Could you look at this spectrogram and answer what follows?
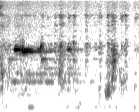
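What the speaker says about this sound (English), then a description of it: "someone's left a phone in there" A phone ringtone chirps out in a short melodic burst, fairly faint and a little distant, followed by a few brief softer tones in a quiet room.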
